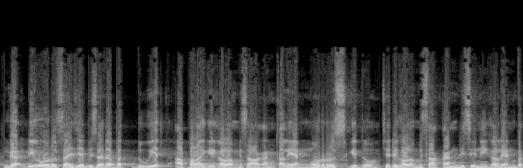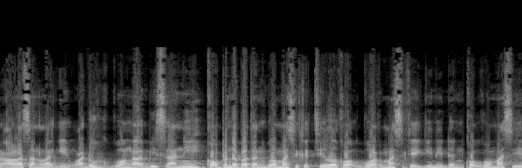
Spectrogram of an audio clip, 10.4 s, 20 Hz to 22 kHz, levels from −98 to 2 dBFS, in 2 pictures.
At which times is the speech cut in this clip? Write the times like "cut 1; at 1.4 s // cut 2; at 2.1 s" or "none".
cut 1; at 3.8 s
